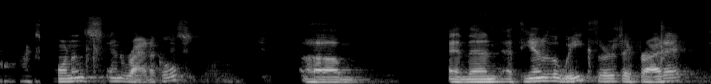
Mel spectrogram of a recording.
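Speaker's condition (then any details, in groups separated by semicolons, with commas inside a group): No condition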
